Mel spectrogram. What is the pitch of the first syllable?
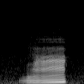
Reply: rising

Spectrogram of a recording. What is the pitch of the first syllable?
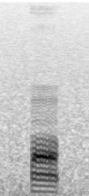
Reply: low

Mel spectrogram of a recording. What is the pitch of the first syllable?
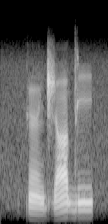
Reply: low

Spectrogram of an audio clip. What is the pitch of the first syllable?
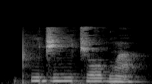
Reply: low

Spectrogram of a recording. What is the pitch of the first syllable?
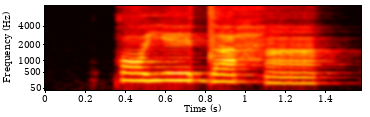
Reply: high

